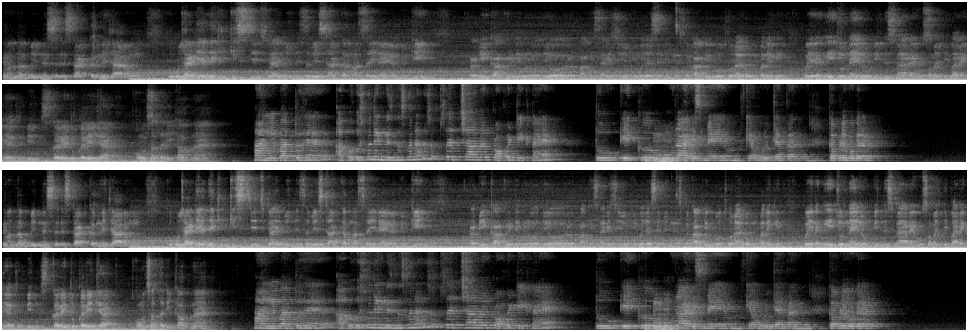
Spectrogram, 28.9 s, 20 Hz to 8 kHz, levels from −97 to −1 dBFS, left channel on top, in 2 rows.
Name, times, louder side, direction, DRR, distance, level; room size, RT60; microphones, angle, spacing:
voice 1, 0.0-6.3 7.0-11.7 12.0-16.1 16.5-17.6 24.2-24.6, right 1 dB, 55° right, -1 dB, 2.3 m, -33 dB
sound 1, 1.9-16.9, equal, 35° right, 2.0 m, -25 dB
voice 2, 18.2-22.7 23.4-27.5, left 1 dB, 40° left, -2 dB, 2.8 m, -36 dB
16.0 x 9.4 x 2.6 m, 0.84 s
head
